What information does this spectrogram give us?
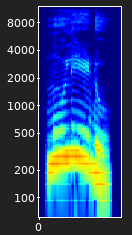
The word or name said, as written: ಮೂಲಿಯಿಡು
